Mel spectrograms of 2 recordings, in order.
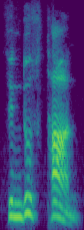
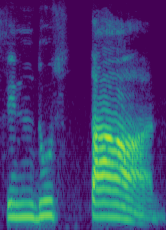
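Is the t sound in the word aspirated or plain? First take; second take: aspirated; plain. First: The t sound has a strong breathy puff. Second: The t sound is plain without breath. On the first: "थला बघा जरा जोर द्यावा लागतो बोलताना" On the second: "बोलायला जरा सोपं आहे"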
